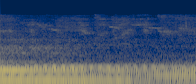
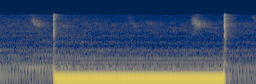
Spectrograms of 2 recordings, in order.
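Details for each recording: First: Old-model active speaker without Bluetooth, after repair of its hum fault, powered on with no input: the hum is gone, and touching the input brings a steady low hum that fades a little, which is normal. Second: Old-model active speaker without Bluetooth, powered with no input before repair: loud, steady low hum in long on-off blocks while the speaker cone is pulled backward.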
